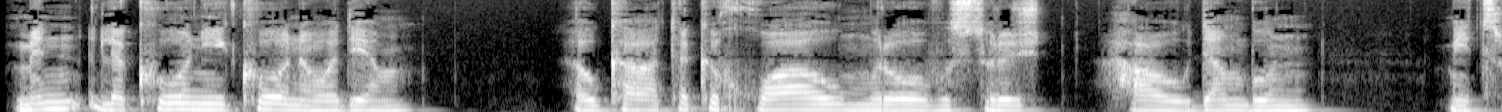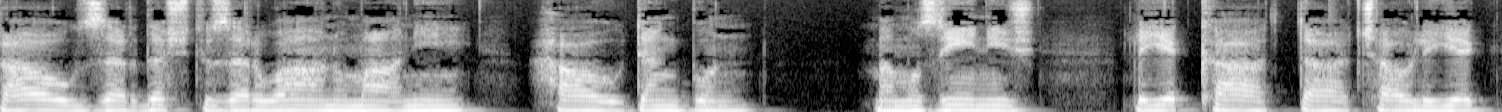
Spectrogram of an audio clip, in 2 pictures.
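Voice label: male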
